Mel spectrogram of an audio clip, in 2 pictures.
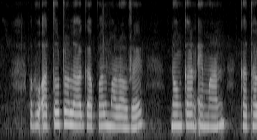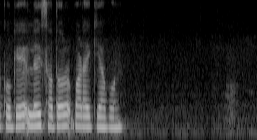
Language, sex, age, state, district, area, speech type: Santali, female, 18-30, West Bengal, Purba Bardhaman, rural, spontaneous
